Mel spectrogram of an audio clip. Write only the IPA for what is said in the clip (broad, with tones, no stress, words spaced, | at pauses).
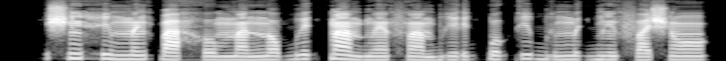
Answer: ʃĩ˦hi˦˨mɛ̃˧k͡pa˨ ho˨mã˨nɔ˧ be˦k͡pã˦˨ bɛ̃˨fã˨bi˨ ɾi˨˦k͡po˧ki˦ bi˧me˦ɡ͡bĩ˦˨ fa˨˦ʃɔ̃˦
